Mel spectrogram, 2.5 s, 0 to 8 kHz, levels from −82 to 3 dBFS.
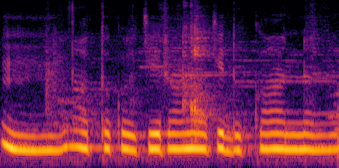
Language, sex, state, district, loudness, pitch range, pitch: Rajasthani, female, Rajasthan, Churu, -15 LUFS, 225-240 Hz, 235 Hz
